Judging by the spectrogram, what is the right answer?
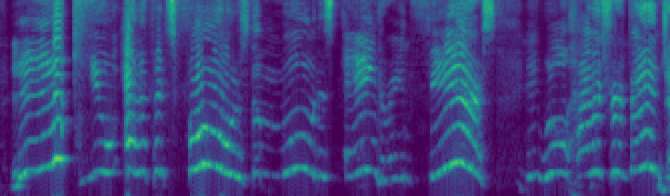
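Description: This put-on character voice is extremely high-pitched and loud. It moves at a very slow pace. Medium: read story. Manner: grand, proclamatory, shouting.

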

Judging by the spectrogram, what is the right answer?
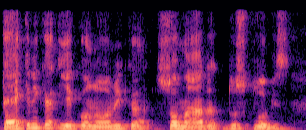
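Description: This is a man speaking with a São Paulo accent. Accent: São Paulo Brazilian Portuguese. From Brazil, São Paulo. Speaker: sports marketing consultant. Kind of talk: podcast interview.

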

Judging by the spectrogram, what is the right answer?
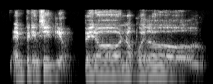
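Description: With a bright, sharp tone, a man speaks in a monotone, flat intonation. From Barcelona, Spain. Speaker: Star Trek fan and artist. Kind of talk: casual interview. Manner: halting with repetitions.

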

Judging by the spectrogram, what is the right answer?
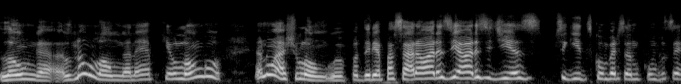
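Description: A woman with a high pitch speaks at a moderate pace with lively intonation, in a dry, close sound with no echo. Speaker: podcast host. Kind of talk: casual interview chat.

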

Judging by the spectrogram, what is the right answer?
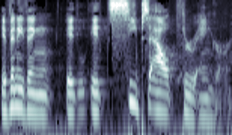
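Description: Speaking at a moderate pace with an ordinary speaking voice, a man talks at a fairly high pitch with fairly even intonation on a very clean recording with a silent background. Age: 20s. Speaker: podcast guest, new father. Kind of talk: casual chat.

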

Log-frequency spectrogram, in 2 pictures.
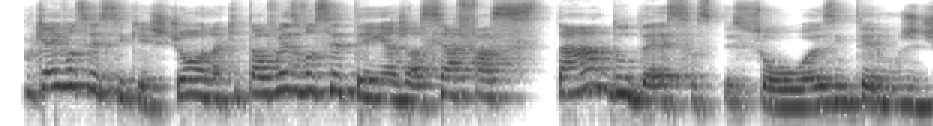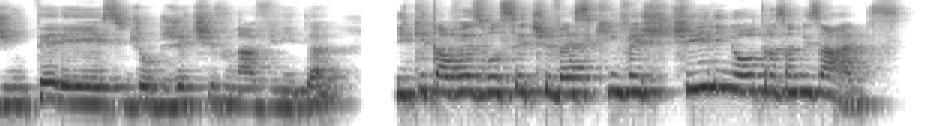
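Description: A woman speaks with a high pitch, at a fairly slow pace and with hardly any pauses. Her pitch swings very widely, her loudness stays very even, and room echo is audible. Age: 50s. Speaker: neuroscientist. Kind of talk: interview.

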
